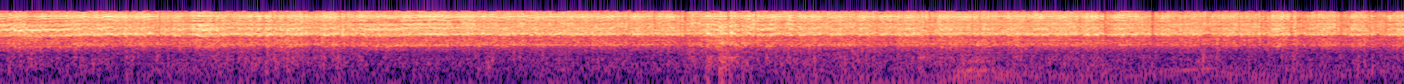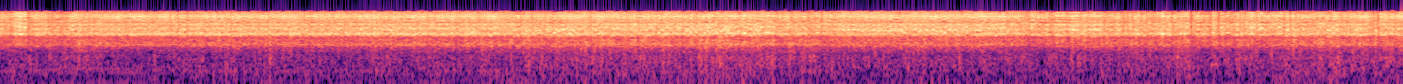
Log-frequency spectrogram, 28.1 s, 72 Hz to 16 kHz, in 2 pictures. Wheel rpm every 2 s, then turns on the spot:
220, 230, 230, 230, 230, 230, 230, 230, 230, 230, 220, 220, 220, 230.
none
